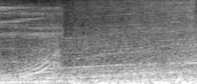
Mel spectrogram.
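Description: A machine sound effect: a motor whirring up with rising pitch over a deep rumble, and a high whine that cuts off under a second in.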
